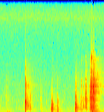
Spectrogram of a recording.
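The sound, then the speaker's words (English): Knocking at a room door, several short, sharp knocks in uneven little clusters, with a tighter run of raps near the end, heard alone without talk. “I left my number and was on the point of going out to dinner when there was a knock at the door of my room.”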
